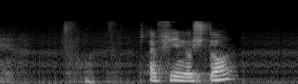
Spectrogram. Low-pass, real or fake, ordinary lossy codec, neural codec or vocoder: none; fake; none; codec, 16 kHz, 1 kbps, FunCodec, trained on Chinese and English, 50 frames a second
